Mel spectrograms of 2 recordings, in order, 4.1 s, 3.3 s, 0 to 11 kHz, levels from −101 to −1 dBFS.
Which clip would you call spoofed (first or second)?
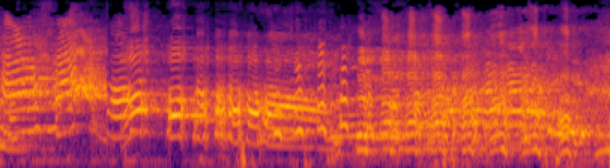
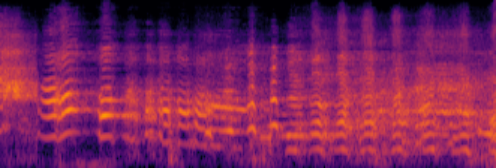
second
